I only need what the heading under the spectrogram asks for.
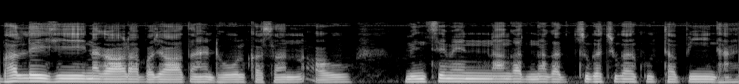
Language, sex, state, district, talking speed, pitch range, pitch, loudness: Chhattisgarhi, male, Chhattisgarh, Raigarh, 140 wpm, 115-130 Hz, 120 Hz, -17 LUFS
